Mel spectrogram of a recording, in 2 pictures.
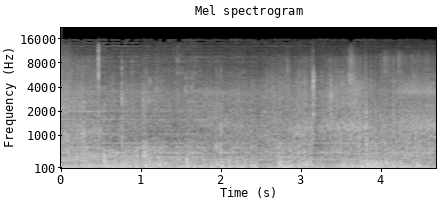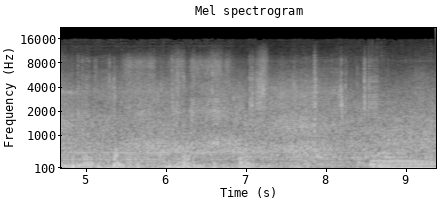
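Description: A river flowing in springtime in a small American town, heard as a steady, close broadband rush of water mixed with wind buffeting the microphone, continuous throughout with no voices.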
